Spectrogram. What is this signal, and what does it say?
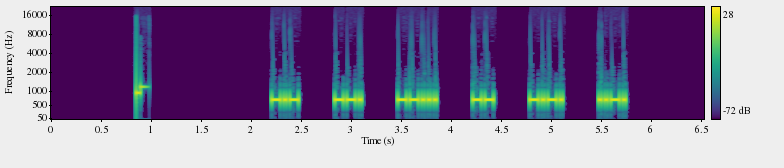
Morse code, heard as a keyed tone, about 40 wpm, spaced as for 19 wpm, 700 Hz. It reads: KG7MCF
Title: USA Call Signs - 6 Characters - 4x Character Spacing - 40wpm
